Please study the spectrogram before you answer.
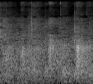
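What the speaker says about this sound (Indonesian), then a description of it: "mari berikan tepuk tangan buat semua fathers" Congregation at a Sunday church service applauding the fathers on Father's Day, with dense, continuous clapping from a crowd and a few louder claps standing out, no talk.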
